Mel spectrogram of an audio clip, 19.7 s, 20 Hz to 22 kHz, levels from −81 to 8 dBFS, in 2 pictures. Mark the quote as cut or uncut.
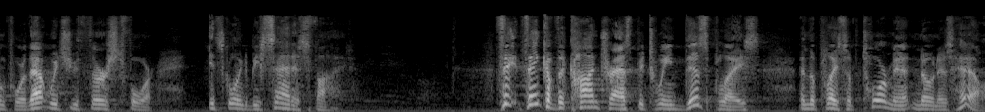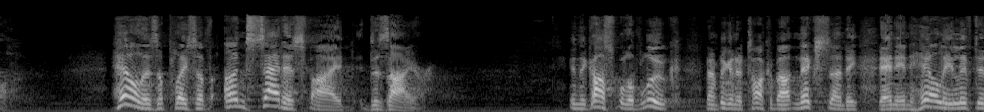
cut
